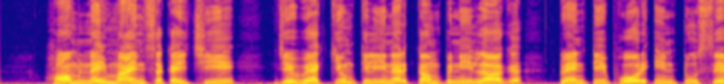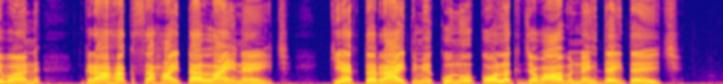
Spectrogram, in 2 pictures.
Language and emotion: Maithili, surprised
